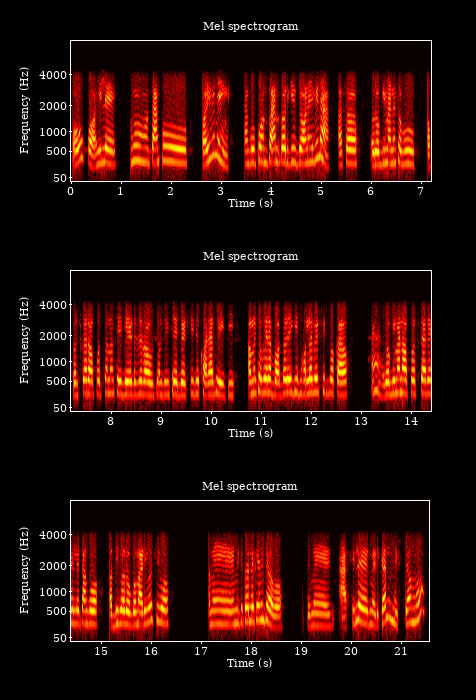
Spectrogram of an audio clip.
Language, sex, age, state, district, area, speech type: Odia, female, 45-60, Odisha, Angul, rural, conversation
